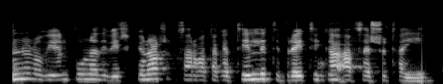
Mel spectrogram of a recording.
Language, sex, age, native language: Icelandic, female, 50-59, Icelandic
